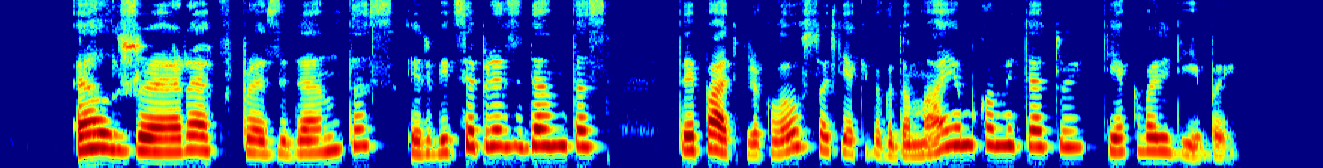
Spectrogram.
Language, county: Lithuanian, Šiauliai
